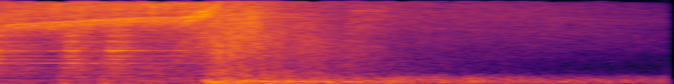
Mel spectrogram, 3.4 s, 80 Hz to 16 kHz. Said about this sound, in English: Woo! Oh, yeah! that was, that's what that was. first, first explosion of 2022.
